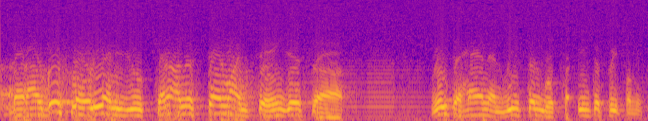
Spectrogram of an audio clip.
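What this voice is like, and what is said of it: Foreign accent in English. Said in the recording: “I hope you can understand my English because uh, we speak with a different accent.”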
